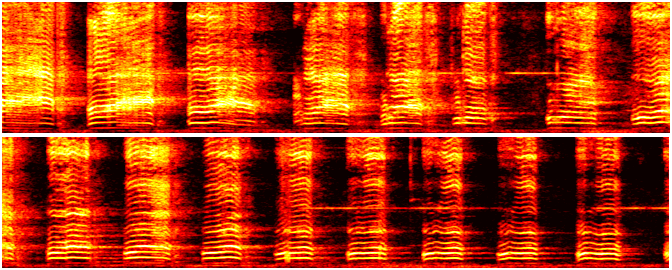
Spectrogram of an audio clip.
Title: Baby first crying. #Baby #newborn activities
